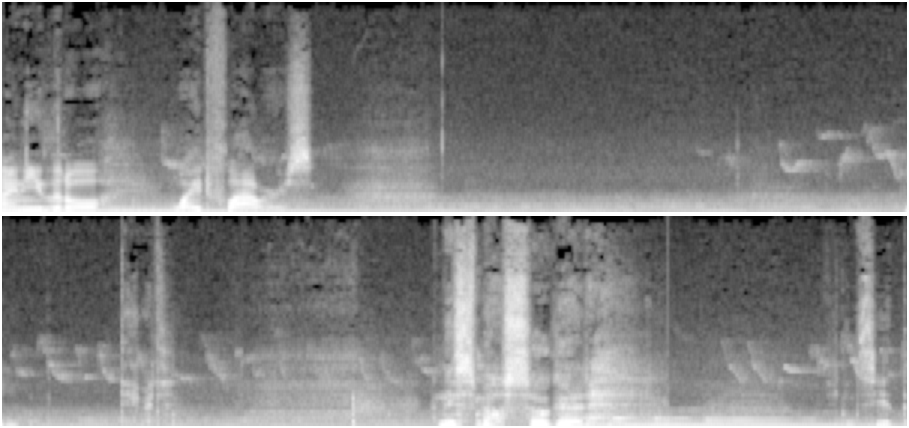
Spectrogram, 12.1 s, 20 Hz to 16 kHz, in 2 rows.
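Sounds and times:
songbird chirping: 0.0 - 12.0
steady low hum: 0.0 - 12.0.

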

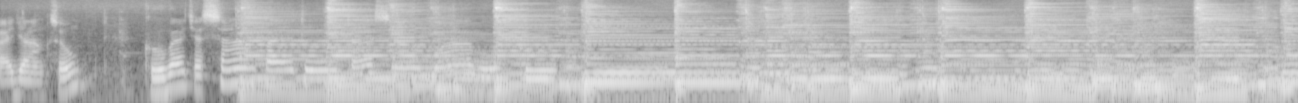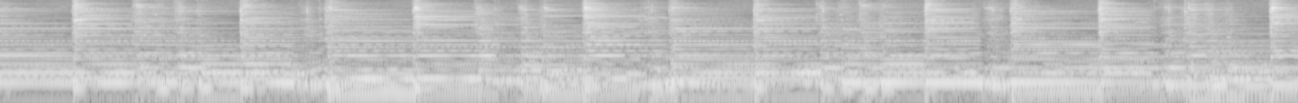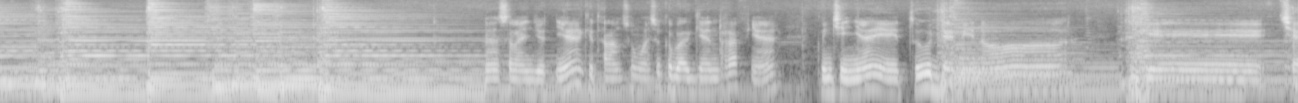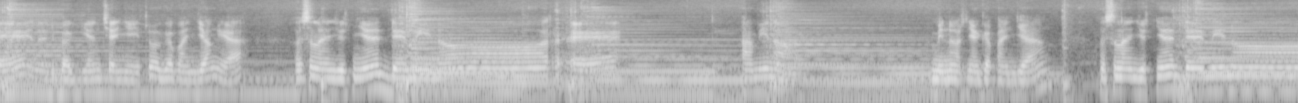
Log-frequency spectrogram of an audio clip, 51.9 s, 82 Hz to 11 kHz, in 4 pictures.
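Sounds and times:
acoustic guitar strumming: 0.0 - 51.9.

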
